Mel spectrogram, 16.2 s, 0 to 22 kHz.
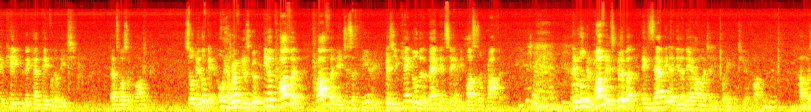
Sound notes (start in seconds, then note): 10.4 audience laughs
